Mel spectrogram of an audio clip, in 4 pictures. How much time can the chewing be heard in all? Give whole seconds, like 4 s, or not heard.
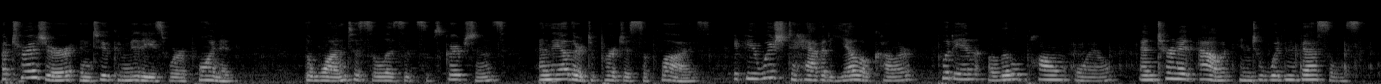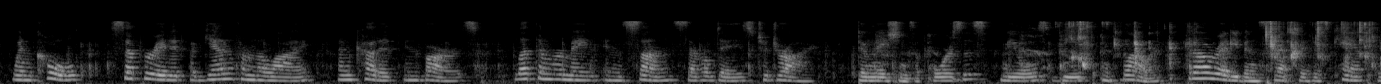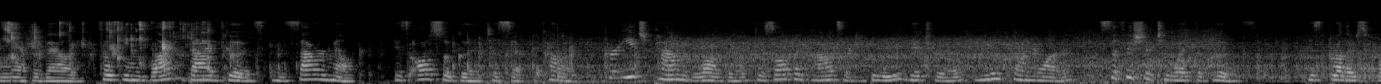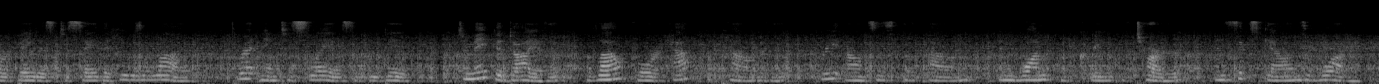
6 s.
